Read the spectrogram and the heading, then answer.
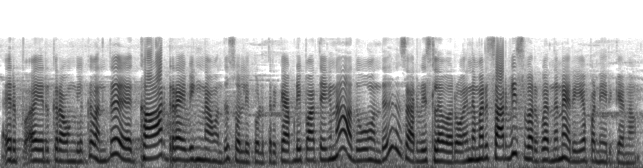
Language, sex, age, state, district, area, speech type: Tamil, female, 30-45, Tamil Nadu, Krishnagiri, rural, spontaneous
